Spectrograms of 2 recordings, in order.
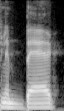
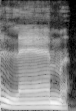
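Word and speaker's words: lamb: बी जो है बे की आवाज देगा और इसको आप एग्जांपल्स देख लें। बैड बैड ban bark break.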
